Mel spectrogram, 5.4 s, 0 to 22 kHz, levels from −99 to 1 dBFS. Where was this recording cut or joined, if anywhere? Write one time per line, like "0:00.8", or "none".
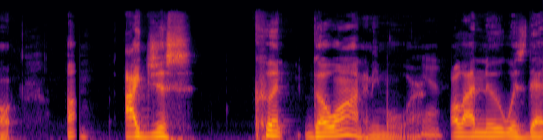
0:00.7
0:04.5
